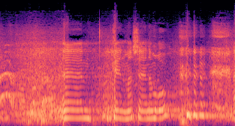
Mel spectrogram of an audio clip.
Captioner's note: laughs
